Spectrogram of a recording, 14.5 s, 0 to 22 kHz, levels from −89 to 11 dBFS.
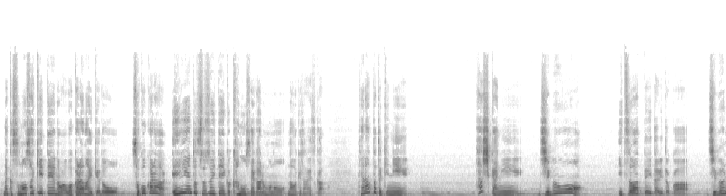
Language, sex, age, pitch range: Japanese, female, 20-39, 205-310 Hz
